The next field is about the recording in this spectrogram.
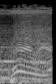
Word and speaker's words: Heili: Heili.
